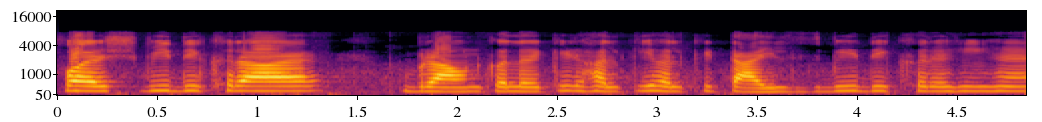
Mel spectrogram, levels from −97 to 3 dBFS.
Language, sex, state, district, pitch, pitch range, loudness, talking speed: Hindi, female, Punjab, Pathankot, 215 Hz, 205-225 Hz, -15 LUFS, 185 wpm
